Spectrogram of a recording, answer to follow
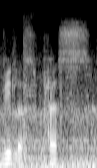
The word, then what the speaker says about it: Wilders Plads: There's one called Wilders Plads, pronounced Wilders Plads in Danish.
